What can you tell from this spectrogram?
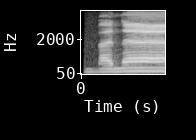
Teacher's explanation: نون کے اوپر کھڑی زبر ہے، 1 الف کے برابر کھینچ کر پڑھیں گے۔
